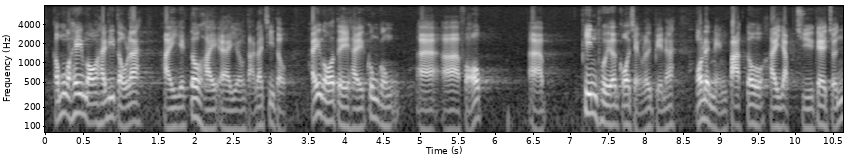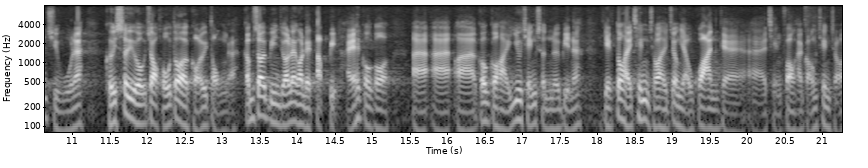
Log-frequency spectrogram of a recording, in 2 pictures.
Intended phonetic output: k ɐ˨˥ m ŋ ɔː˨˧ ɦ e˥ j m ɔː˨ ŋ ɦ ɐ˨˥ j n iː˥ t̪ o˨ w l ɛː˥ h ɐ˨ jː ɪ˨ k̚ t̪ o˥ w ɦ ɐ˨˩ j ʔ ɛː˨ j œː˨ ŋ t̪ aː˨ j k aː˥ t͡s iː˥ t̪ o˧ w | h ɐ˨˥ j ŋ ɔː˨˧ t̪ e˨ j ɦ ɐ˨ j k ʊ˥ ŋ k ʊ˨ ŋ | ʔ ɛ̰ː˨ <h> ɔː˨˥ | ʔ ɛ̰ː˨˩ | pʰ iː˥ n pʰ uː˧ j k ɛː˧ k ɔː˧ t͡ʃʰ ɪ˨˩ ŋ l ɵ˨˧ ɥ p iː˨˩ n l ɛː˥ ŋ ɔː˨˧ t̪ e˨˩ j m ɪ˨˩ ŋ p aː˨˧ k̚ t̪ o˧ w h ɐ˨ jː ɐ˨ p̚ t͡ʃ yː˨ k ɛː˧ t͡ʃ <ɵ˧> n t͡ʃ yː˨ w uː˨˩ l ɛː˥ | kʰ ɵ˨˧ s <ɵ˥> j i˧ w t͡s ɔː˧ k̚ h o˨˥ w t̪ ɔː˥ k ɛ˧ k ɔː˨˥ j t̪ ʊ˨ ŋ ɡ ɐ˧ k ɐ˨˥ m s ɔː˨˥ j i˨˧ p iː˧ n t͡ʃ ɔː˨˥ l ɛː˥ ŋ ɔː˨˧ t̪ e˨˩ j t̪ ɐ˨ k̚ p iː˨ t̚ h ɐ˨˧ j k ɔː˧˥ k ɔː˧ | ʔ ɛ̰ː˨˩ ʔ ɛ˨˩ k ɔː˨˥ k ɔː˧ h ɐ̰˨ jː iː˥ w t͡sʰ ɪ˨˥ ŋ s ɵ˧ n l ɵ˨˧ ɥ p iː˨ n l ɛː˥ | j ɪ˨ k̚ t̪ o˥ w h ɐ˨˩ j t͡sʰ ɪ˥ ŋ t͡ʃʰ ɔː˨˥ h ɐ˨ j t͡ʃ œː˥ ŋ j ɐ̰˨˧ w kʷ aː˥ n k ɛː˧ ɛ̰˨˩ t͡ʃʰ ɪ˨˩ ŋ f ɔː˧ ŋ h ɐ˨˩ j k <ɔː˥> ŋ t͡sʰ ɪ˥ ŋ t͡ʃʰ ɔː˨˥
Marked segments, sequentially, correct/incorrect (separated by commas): incorrect, incorrect, correct, incorrect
